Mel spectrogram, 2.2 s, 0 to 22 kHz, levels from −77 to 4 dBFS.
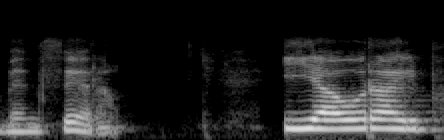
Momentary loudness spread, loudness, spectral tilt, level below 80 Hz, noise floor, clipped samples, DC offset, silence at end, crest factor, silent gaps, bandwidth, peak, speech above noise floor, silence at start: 15 LU; -15 LUFS; -7 dB/octave; -58 dBFS; -56 dBFS; under 0.1%; under 0.1%; 0 s; 16 dB; none; 7.8 kHz; 0 dBFS; 41 dB; 0 s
